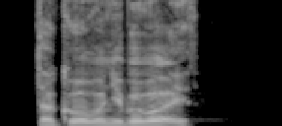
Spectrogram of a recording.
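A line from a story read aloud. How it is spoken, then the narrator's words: Bark, old man. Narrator (Russian): рявкнул старый пилот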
